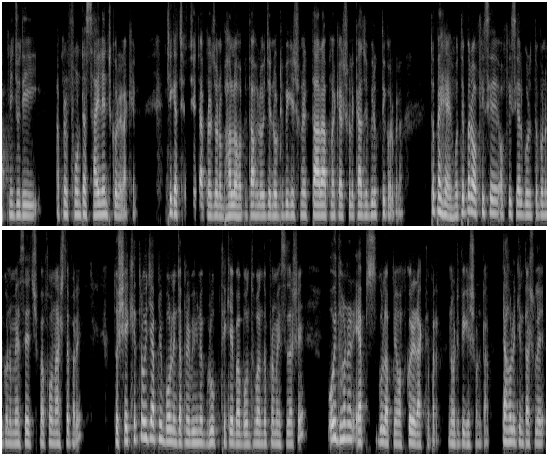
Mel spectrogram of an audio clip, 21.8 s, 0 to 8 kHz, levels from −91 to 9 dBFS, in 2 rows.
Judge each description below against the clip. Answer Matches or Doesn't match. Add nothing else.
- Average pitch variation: Doesn't match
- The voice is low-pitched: Doesn't match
